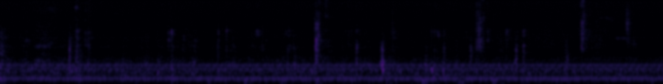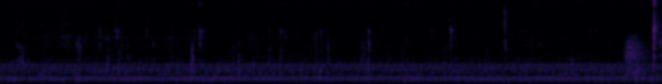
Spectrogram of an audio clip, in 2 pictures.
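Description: A person chewing a soft macaron with her mouth closed, with sparse faint mouth clicks, over a steady low hum.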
